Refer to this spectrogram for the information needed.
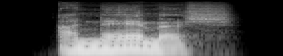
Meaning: anaemic
- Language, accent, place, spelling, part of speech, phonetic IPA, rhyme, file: German, Germany, Berlin, anämisch, adjective, [aˈnɛːmɪʃ], -ɛːmɪʃ, De-anämisch.ogg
